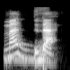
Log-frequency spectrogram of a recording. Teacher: Dalnya letaknya di ujung, ya kan? Ujung lidah ketemu dengan dua gigi seri, tapi bagian belakang.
